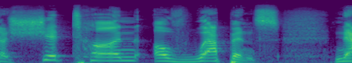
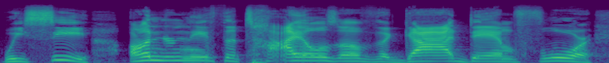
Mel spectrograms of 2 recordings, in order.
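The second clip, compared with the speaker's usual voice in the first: normal talking voice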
